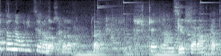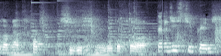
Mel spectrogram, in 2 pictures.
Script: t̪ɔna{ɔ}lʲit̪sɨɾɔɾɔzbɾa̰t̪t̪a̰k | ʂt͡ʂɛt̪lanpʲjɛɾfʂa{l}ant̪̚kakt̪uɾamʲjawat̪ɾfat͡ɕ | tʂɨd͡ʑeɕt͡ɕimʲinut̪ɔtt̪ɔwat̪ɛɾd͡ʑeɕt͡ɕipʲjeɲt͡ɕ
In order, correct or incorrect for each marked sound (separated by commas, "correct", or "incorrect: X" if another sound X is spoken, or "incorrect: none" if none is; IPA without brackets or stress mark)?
incorrect: u, incorrect: ɾ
